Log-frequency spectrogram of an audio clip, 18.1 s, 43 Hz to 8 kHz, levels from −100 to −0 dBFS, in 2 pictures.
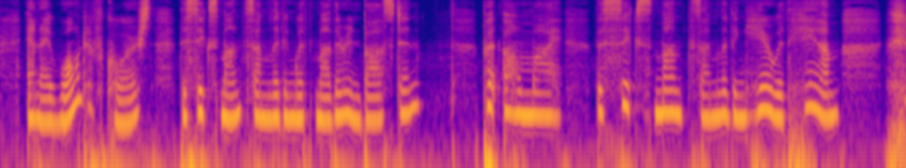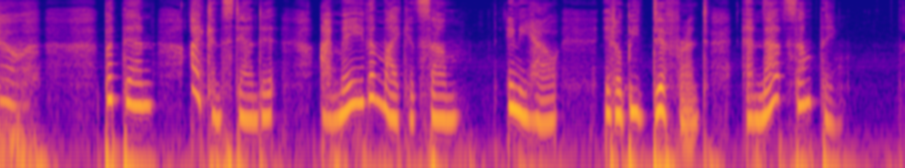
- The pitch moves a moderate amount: Yes, average, 4.0 semitones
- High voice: Yes, high, 220 Hz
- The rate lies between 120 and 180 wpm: Yes, average, 150 wpm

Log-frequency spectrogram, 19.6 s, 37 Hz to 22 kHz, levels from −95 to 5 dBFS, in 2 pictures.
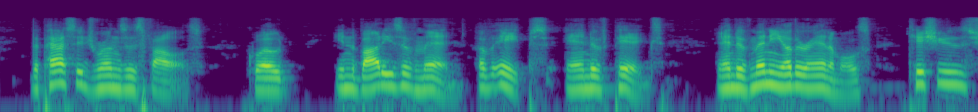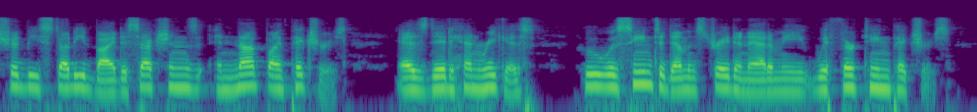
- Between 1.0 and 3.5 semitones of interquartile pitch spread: Yes, average, 2.9 semitones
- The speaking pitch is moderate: Yes, medium, 145 Hz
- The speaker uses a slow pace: Yes, slow, 130 wpm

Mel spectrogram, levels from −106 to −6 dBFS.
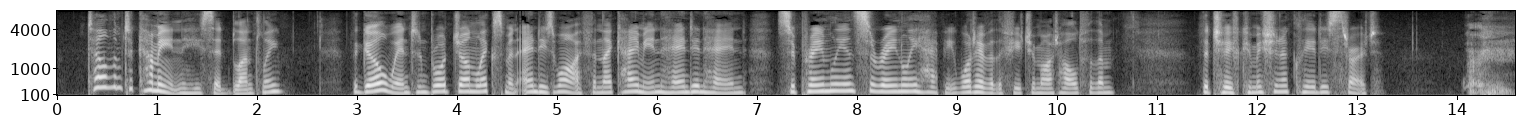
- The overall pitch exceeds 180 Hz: Yes, high, 190 Hz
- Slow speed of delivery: No, average, 175 wpm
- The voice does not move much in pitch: No, average, 3.7 semitones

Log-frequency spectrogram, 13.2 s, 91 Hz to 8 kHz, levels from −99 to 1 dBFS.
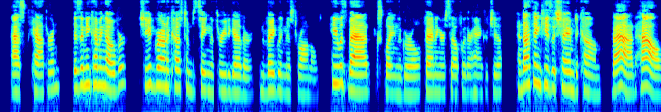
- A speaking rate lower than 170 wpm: No, average, 175 wpm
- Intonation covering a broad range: No, average, 3.9 semitones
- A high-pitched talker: Yes, high, 210 Hz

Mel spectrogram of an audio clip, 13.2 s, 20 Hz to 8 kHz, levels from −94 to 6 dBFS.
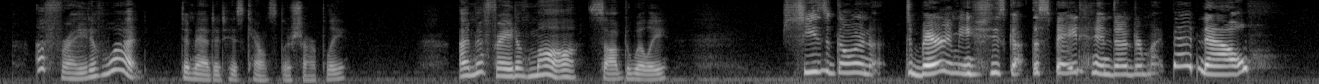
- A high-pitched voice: Yes, very high, 265 Hz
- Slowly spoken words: Yes, slow, 125 wpm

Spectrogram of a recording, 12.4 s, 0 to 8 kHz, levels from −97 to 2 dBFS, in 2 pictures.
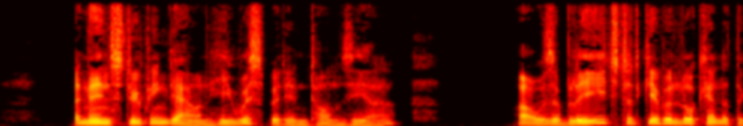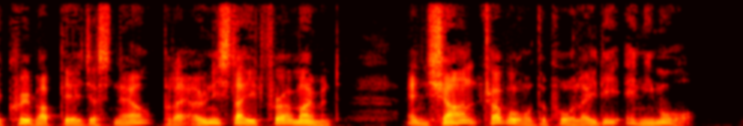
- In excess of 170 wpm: Yes, average, 180 wpm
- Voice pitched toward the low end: Yes, low, 130 Hz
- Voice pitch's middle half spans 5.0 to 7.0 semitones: Yes, wide, 5.5 semitones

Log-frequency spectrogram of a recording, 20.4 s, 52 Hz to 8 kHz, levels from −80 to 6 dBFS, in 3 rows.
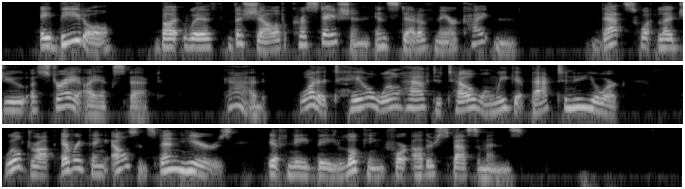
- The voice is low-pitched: No, medium, 180 Hz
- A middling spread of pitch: No, wide, 7.0 semitones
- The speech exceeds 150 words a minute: No, average, 145 wpm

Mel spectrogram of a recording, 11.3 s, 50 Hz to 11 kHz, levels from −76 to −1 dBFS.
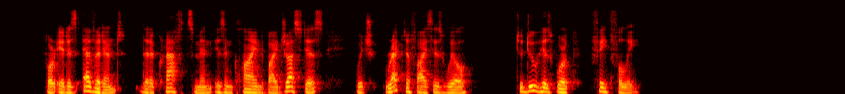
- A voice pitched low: Yes, low, 115 Hz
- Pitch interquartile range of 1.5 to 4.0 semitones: No, average, 4.4 semitones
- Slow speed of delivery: Yes, slow, 105 wpm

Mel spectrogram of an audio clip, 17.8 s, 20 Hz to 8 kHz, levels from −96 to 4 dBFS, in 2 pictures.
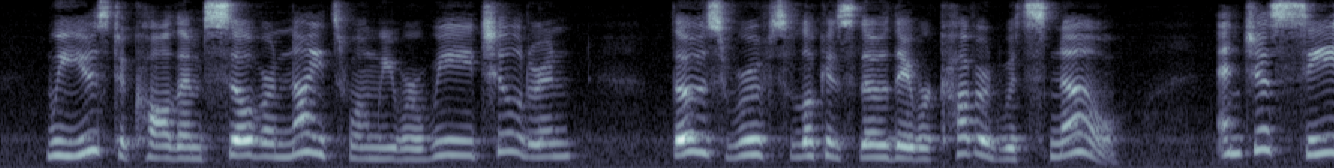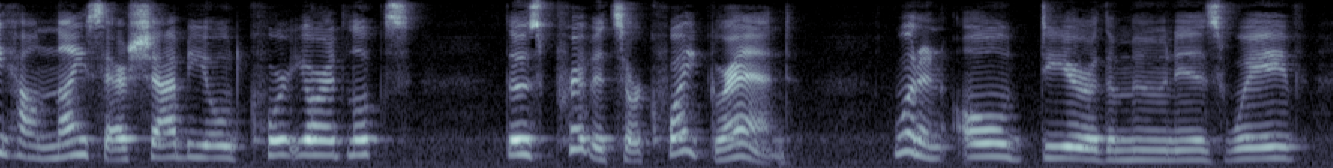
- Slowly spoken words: No, average, 150 wpm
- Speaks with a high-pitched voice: Yes, high, 240 Hz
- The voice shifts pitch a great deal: No, average, 5.0 semitones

